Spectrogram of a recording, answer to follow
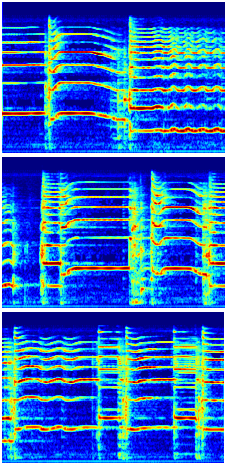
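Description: Solid-body Telecaster-style electric guitar playing a lead lick slowly: single picked notes, several bent up in pitch and let back down, and a held note with vibrato. There is a short pause a little past halfway before the phrase goes on.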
